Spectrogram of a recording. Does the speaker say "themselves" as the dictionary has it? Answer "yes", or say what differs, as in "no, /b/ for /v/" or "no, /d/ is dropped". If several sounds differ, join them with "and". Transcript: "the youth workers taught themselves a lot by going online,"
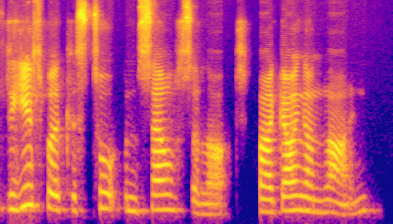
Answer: yes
